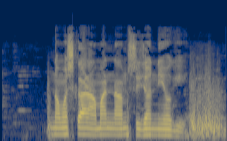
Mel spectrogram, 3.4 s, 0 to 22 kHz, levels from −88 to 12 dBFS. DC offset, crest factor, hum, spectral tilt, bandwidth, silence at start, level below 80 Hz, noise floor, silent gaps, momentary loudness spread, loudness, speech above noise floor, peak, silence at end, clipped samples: under 0.1%; 16 dB; none; -3.5 dB/octave; 11.5 kHz; 0.3 s; -48 dBFS; -46 dBFS; none; 10 LU; -15 LUFS; 31 dB; 0 dBFS; 0 s; under 0.1%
